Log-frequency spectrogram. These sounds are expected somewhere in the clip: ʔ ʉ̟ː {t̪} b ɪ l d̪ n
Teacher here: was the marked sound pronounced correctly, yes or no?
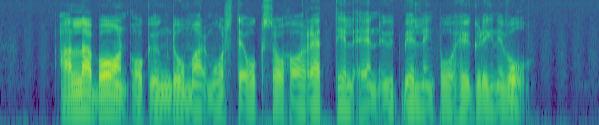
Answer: yes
